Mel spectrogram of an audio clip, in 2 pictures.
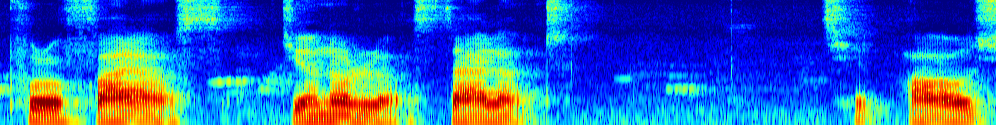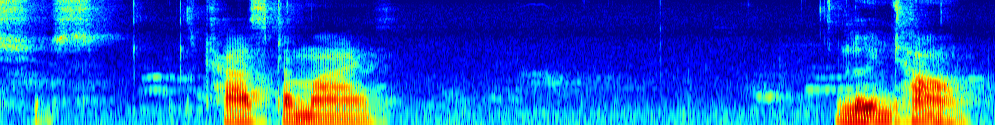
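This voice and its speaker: A man giving a hands-on product demonstration in halting, short phrases as he reads items out. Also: mid-range voice, flat delivery, darkish tone, rough recording.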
